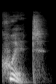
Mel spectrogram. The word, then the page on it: quit: British English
